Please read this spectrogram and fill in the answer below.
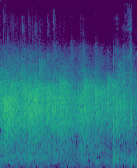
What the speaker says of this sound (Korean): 우리 박수로 우리 격려하도록 하겠습니다.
